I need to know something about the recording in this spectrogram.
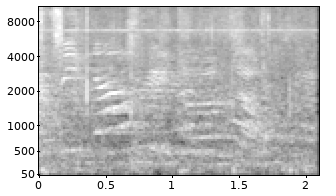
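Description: Indistinct chatter of spectators' voices, children's among them, with a few short thuds of feet on the mats.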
